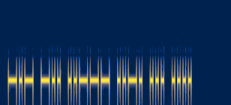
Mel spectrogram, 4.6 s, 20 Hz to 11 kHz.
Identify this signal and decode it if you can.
Morse code, heard as a keyed tone, about 22 wpm, 700 Hz. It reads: KD2FSH
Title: Call Signs Repeated 2x - 22wpm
